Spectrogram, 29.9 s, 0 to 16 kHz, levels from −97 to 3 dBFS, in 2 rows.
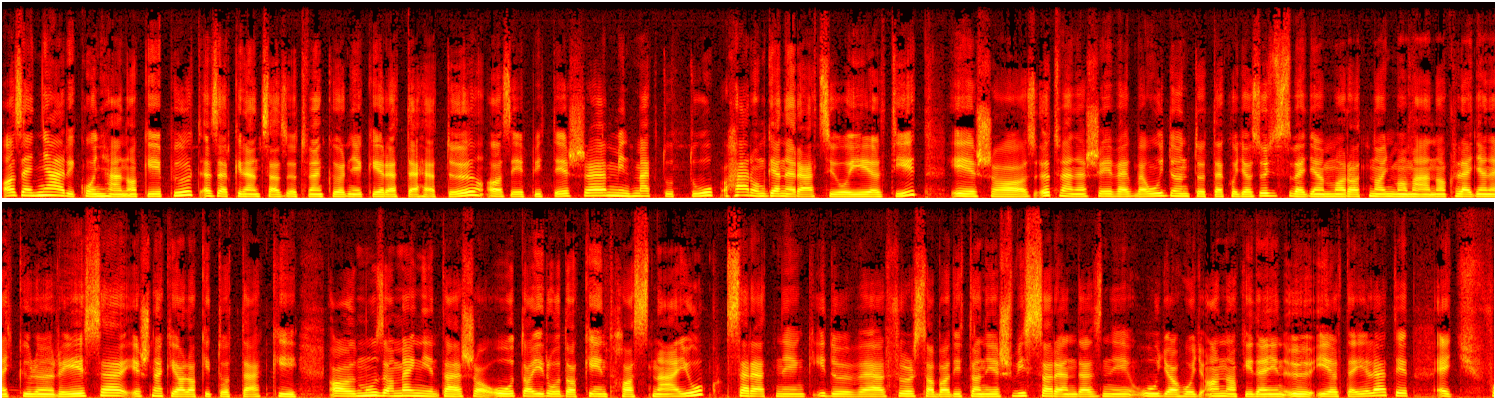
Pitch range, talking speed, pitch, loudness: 175-205 Hz, 110 wpm, 185 Hz, -21 LUFS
